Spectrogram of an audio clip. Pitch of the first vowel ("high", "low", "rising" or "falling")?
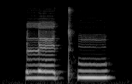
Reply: low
